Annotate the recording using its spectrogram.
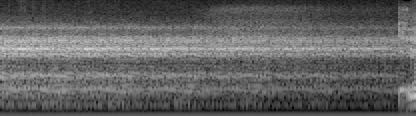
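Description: A male Quran reciter's voice in the melodic mujawwad style, holding the end of a long ornamented phrase whose pitch wavers up and down and slowly fades.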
